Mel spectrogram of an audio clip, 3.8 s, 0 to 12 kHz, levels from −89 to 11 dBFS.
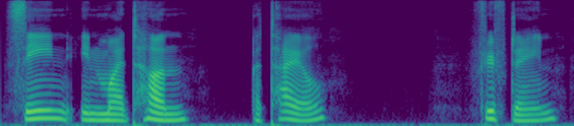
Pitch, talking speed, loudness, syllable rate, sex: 185 Hz, 110 wpm, -19 LUFS, 3.8 syllables/s, female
